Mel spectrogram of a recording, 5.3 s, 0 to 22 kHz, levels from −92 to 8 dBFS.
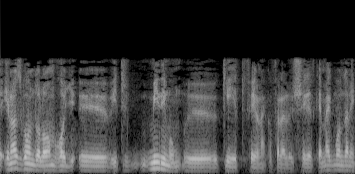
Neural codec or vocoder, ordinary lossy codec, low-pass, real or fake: none; none; 5.4 kHz; real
